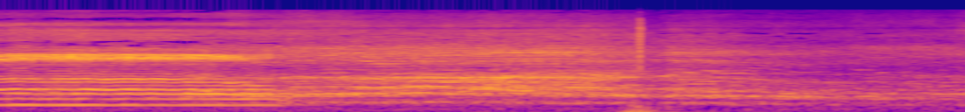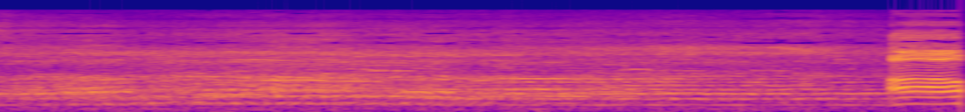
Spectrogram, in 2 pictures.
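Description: A man chants loudly through a microphone and loudspeakers, in a hall that echoes.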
